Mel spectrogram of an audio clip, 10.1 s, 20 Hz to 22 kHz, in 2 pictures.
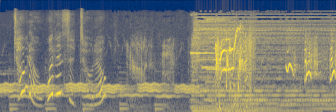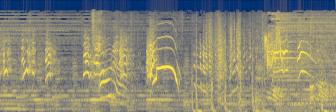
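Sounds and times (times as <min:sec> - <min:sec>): background music: 0:00.0 - 0:10.0
cartoon dog whining: 0:04.3 - 0:09.7
cartoon dog yipping: 0:04.3 - 0:09.7.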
